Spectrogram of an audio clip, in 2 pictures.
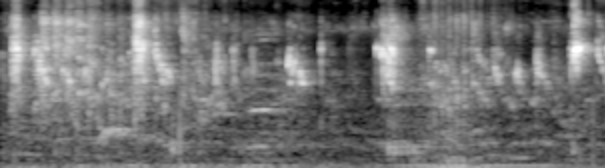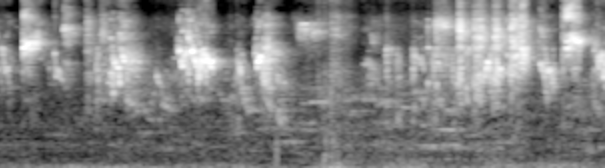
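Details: Singing budgerigars: irregular bursts of shrill, buzzy warbles and sharp chirps, several overlapping, growing louder and busier in the second half, with a faint soft thud in the background.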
